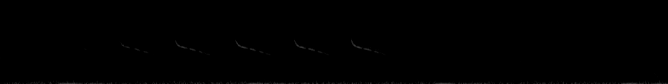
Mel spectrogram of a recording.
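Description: Faint songbird song: a series of about six clear whistled notes, each sliding downward in pitch, a little under two a second, followed about five seconds in by a short level note and a couple of higher down-sweeping notes.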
